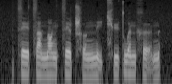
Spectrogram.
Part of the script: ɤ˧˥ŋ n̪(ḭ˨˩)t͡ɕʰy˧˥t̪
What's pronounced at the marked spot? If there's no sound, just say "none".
ḭ˨˩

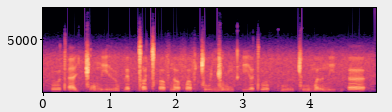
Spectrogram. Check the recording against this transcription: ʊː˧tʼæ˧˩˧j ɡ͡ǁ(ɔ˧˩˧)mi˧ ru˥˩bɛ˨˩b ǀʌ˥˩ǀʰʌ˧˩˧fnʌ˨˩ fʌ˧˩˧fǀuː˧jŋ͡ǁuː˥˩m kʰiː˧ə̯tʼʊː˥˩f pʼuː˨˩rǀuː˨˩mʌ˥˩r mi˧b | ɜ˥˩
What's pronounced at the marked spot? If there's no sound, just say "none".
ɔ˧˩˧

